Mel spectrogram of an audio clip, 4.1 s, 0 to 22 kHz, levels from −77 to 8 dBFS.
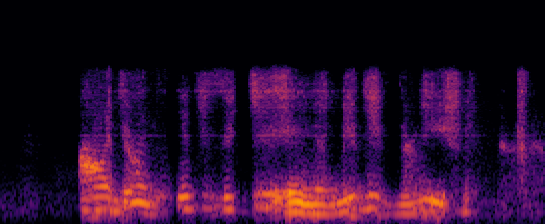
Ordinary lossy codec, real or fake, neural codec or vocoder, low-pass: Opus, 24 kbps; fake; codec, 44.1 kHz, 0.9 kbps, DAC; 7.2 kHz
